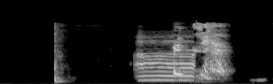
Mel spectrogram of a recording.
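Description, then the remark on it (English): A single loud sneeze during a meeting call: a drawn-out voiced wind-up bursting into a breathy, noisy release, preceded by a quick click and followed by a faint short sound. “Gesundheit.”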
